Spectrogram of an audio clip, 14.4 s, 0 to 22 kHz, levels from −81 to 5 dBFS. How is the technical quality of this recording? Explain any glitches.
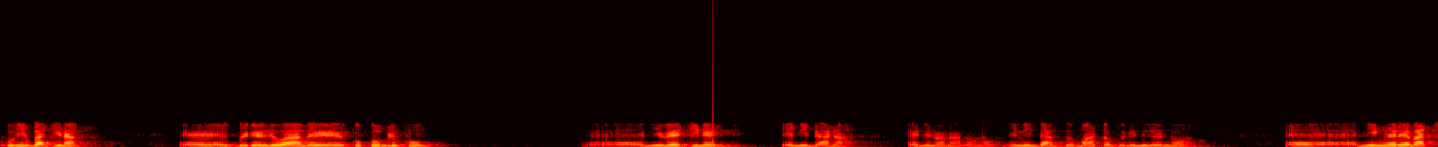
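The recording is heavily degraded throughout by low-rate mobile coding, and it has two brief glitches.

AMR narrowband mobile codec: The whole clip passes through a telephone-style band from 200 Hz to 3.6 kHz, with nothing above 3.6 kHz. The speech sounds buzzy and synthetic because the codec rebuilds the voice from a vocal-tract model driven by sparse pulses. The heavy damage points to one of AMR-NB's lowest modes, around 5 kbps. A simple band-limited phone line would sound muffled but natural. This one carries artificial, buzzy coding artefacts.

Dropped buffer (overrun): There are two tiny skips, at 7.12 s and 9.82 s, each with a minute jump in the waveform. The likely cause is the audio program failing to collect its samples before the hardware overwrote them. Only a millisecond or two of sound is lost, and the two sides are spliced directly together. Unlike a dropout, neither glitch leaves a silent gap. 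Each is a sharp discontinuity, heard as a small jump in the sound.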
